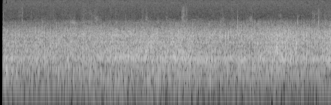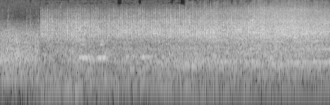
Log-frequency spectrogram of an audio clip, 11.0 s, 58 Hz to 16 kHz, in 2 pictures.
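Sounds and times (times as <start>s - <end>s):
helicopter engine and rotor drone: 0.1s - 11.0s.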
